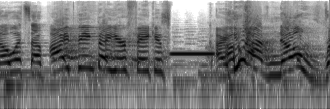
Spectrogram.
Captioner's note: beep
